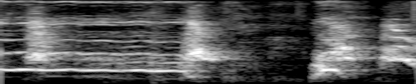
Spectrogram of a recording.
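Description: Dog barking and howling: a long, drawn-out tonal yowl, then a few shorter, sharper barks, loud and with no talk over them.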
